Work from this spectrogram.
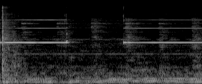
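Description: A continuity tester's high-pitched electronic buzzer beeps in short repeated tones while checking an automatic washing machine's wiring, near and fairly loud, with brief gaps between beeps.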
